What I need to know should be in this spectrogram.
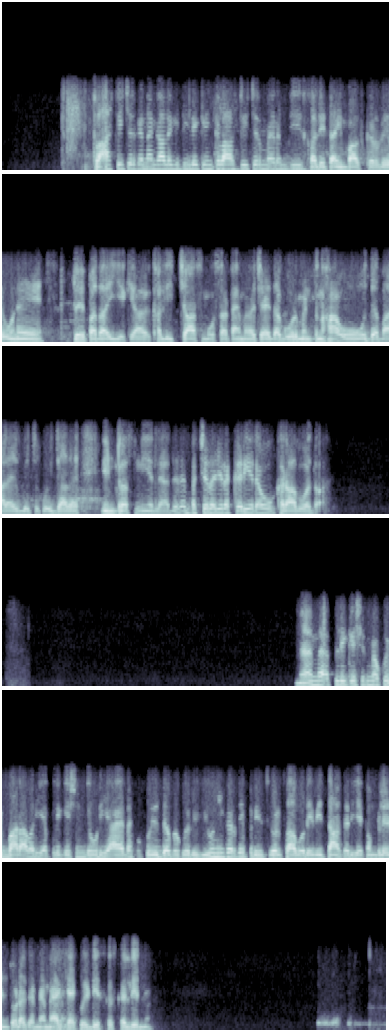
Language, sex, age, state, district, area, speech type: Dogri, male, 18-30, Jammu and Kashmir, Kathua, rural, conversation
